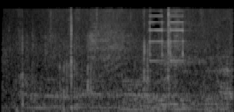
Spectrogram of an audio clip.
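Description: A Kone lift's landing call button giving a short, high electronic beep about one and a half seconds in, as the down button is pressed and lights up.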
